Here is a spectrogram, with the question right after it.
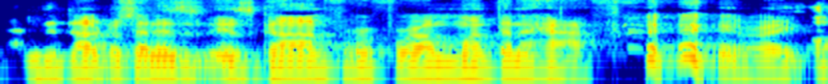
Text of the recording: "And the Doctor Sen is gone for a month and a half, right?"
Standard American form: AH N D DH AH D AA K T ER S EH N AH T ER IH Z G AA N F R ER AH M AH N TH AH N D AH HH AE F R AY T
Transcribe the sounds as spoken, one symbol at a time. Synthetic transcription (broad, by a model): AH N DH AH D AA K T ER S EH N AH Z IH Z G AA N F R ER AH M AH N TH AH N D AH HH AE F R AY T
